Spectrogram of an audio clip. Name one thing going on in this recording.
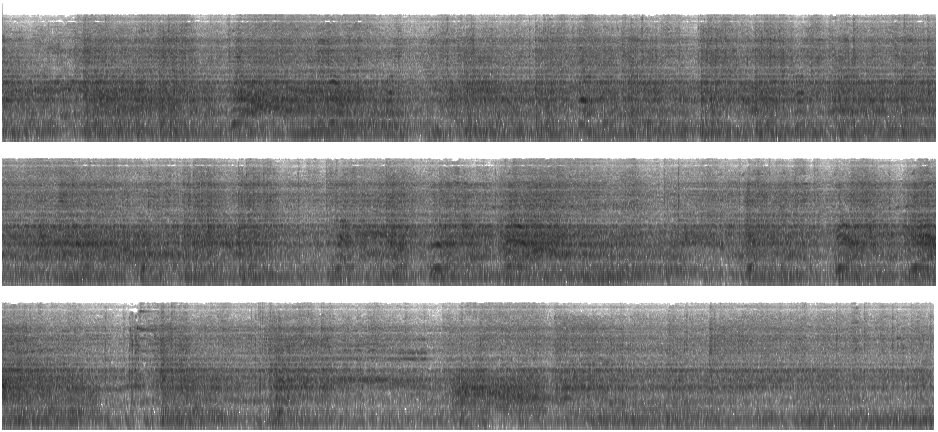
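Game sound effects and music play from a tablet's speaker.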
